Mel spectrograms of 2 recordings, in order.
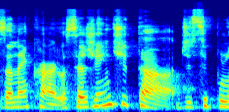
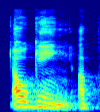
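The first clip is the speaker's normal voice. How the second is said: ordinary talk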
